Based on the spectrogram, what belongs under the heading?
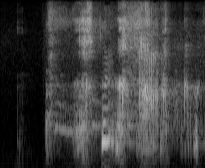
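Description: A wet sniffle and snort, a noisy burst of nasal airflow that rattles on for over a second, with no talking.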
